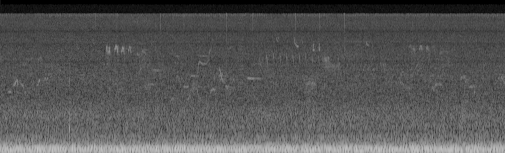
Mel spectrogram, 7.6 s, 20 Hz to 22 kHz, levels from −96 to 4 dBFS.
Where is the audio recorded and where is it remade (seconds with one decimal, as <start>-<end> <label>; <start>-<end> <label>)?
0.0-0.7 remade; 0.7-1.6 recorded; 1.6-7.6 remade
